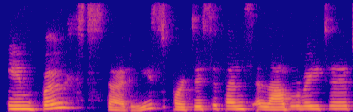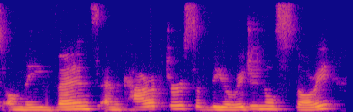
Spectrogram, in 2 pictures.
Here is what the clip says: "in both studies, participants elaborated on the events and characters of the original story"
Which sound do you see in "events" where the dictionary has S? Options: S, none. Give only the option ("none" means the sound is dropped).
S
